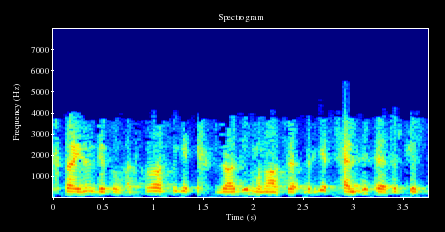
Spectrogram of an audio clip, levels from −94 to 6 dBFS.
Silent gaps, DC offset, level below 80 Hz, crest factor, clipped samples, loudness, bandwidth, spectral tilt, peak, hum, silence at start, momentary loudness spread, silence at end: none; under 0.1%; -70 dBFS; 18 dB; under 0.1%; -20 LUFS; 4.4 kHz; -10 dB/octave; -2 dBFS; none; 0 s; 9 LU; 0 s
